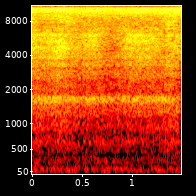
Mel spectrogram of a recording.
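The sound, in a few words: Got To Be Goo hair spray being sprayed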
